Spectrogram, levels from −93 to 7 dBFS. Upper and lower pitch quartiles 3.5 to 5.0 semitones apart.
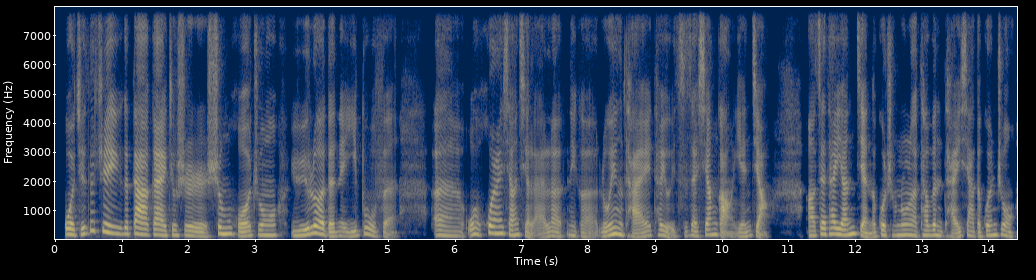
Yes: average, 4.6 semitones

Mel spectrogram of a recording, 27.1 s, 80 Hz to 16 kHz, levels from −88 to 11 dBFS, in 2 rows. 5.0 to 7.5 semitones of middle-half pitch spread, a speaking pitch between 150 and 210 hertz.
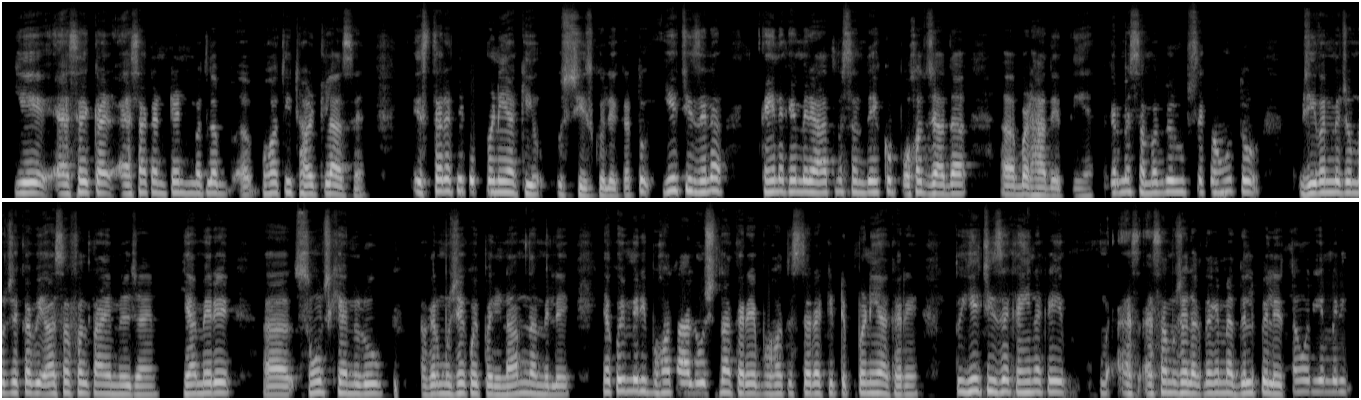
No: average, 2.8 semitones; medium, 185 Hz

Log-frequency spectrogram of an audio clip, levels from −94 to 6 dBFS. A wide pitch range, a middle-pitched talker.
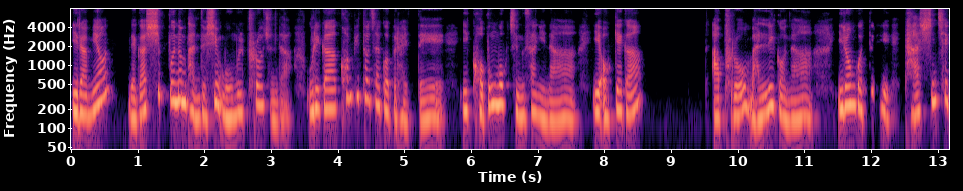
Yes: wide, 7.7 semitones; medium, 180 Hz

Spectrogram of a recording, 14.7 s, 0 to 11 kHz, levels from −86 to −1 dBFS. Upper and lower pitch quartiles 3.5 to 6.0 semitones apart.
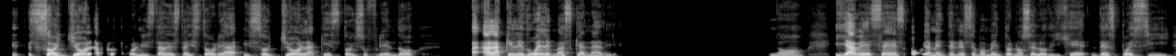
Yes: average, 4.0 semitones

